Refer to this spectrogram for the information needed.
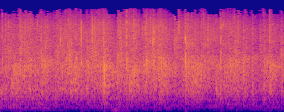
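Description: Steady applause from an audience, a dense wash of many hands clapping at an even level for about three seconds, with no voices rising above it.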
